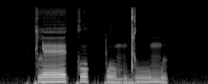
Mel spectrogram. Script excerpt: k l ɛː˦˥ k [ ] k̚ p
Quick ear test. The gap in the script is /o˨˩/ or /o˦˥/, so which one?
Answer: o˦˥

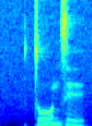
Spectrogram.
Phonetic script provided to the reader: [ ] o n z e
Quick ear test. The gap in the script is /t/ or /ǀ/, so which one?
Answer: t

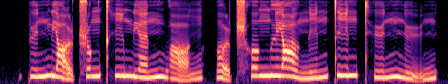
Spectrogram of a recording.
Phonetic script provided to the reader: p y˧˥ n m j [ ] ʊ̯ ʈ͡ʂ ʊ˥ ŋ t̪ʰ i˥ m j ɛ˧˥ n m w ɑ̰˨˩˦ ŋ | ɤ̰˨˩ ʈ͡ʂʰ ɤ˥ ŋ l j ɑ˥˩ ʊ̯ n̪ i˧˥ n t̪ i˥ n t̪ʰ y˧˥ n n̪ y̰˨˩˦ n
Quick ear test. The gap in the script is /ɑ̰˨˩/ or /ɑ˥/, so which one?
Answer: ɑ̰˨˩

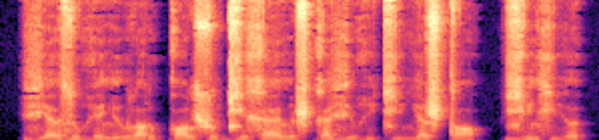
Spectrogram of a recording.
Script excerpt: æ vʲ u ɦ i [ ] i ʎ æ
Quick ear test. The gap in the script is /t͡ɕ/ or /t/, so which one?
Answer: t͡ɕ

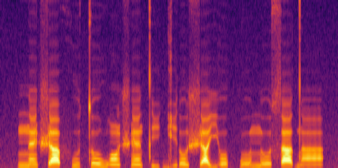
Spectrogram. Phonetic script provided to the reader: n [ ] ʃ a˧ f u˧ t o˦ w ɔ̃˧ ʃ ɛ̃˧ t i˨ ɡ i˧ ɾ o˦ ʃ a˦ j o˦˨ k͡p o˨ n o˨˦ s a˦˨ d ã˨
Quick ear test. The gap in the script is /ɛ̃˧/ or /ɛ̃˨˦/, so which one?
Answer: ɛ̃˧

